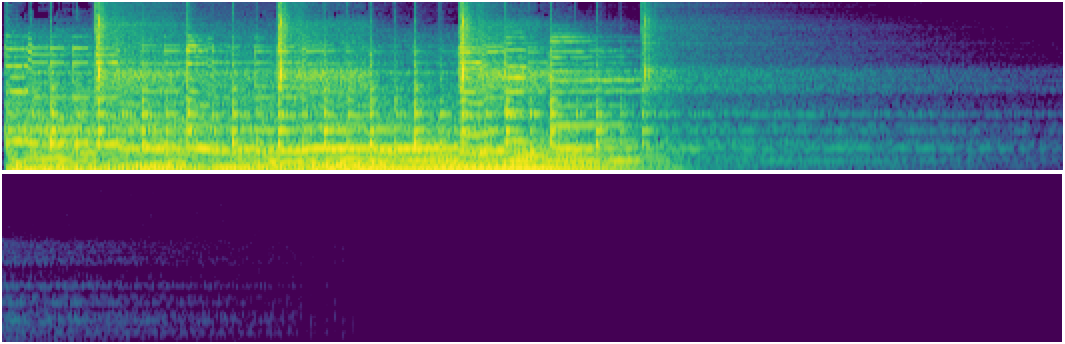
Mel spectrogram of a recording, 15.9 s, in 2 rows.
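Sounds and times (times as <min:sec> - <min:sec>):
music: 0:00.0 - 0:06.1.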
